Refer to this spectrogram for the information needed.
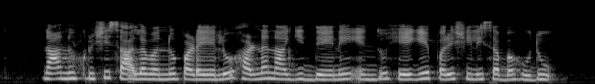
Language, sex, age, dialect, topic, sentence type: Kannada, female, 18-24, Mysore Kannada, banking, question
